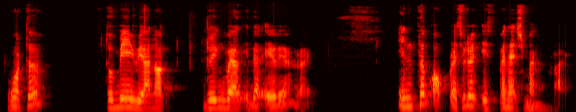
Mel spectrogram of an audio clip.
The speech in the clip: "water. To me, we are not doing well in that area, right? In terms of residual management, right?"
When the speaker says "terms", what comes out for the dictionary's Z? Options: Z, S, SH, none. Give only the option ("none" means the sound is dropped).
none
